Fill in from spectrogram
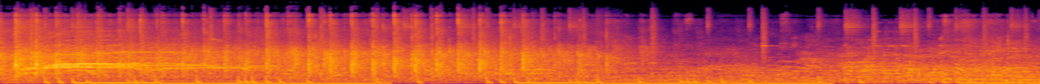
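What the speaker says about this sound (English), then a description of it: "please join me in clapping it up for Mr. Martin Luther King III" An evening industry mixer crowd claps to welcome Martin Luther King III, a burst of dense applause mixed with chatter that gradually thins into scattered claps and crowd murmur before fading.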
